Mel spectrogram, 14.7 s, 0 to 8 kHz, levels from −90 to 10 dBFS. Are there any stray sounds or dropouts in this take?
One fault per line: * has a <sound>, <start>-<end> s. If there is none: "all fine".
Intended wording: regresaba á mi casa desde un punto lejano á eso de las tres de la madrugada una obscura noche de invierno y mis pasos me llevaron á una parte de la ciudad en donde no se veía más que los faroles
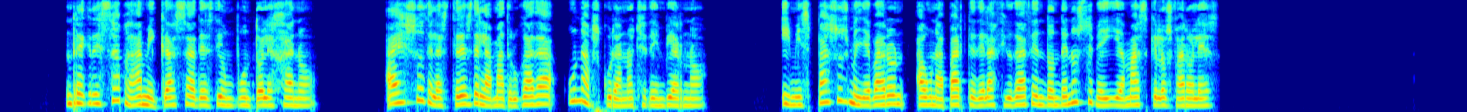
all fine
